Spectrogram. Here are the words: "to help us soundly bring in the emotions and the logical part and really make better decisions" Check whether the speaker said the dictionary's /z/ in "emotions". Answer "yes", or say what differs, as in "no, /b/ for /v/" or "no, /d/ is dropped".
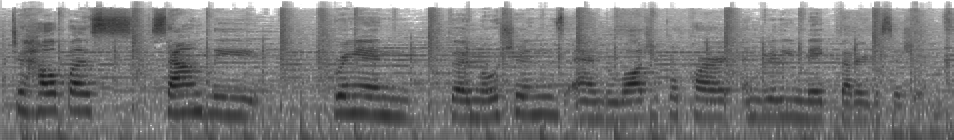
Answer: yes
